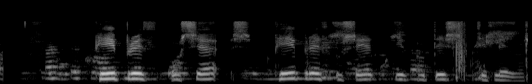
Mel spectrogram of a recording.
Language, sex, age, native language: Icelandic, male, 12, Icelandic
